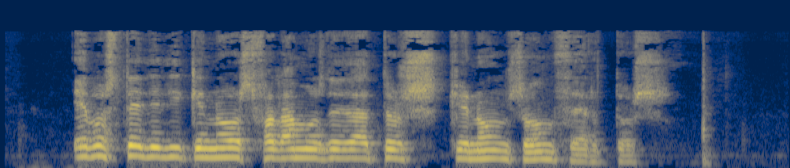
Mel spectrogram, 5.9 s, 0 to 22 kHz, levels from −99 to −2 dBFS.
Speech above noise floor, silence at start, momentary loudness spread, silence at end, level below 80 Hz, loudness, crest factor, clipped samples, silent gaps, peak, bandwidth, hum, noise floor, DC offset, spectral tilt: 47 dB; 0.55 s; 10 LU; 0.6 s; -62 dBFS; -22 LUFS; 18 dB; under 0.1%; none; -6 dBFS; 11.5 kHz; none; -69 dBFS; under 0.1%; -4 dB/octave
